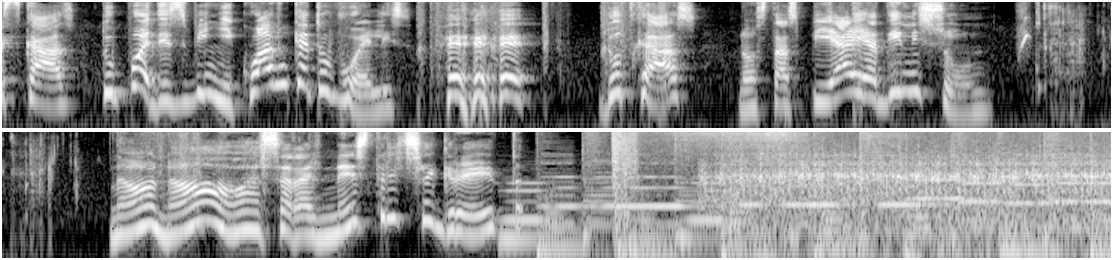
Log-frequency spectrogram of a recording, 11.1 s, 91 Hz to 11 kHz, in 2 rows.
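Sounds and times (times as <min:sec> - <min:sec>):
background music: 0:08.0 - 0:11.0
truck engine rattling: 0:09.0 - 0:11.0.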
